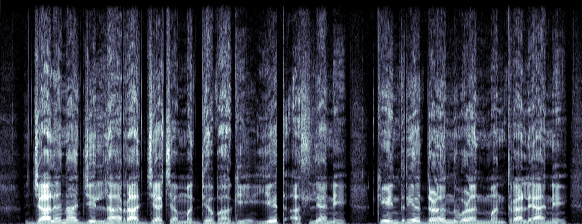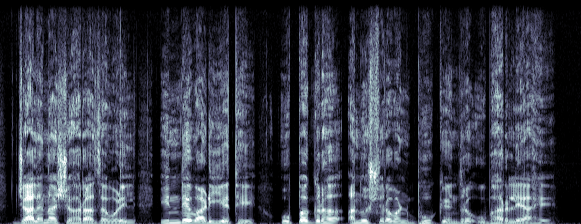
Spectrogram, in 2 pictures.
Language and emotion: Marathi, neutral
